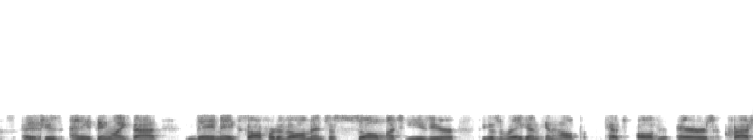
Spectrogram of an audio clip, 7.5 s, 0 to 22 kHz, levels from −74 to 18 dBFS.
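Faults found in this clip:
GSM full-rate codec, whole clip: plainly audible buzzy, gravelly roughness on speech, band-limited 200 Hz to 3.7 kHz; spectrogram shows an empty band above 3.7 kHz. Pulse-excited vocal-tract model, consistent with 13 kbps GSM.

Lost GSM frames, 0.30–0.45 s (100 ms, before "anything like that") and 3.78–3.89 s (80 ms, between "software development just so" and "easier because"): rough metallic ring as last good frame repeats; spectrogram shows smeared, static bands in place of normal formant movement.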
